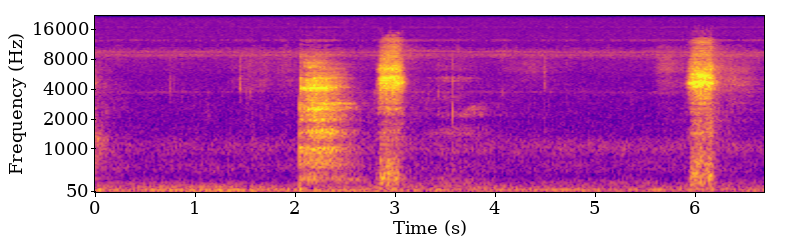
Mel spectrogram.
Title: chhinkni fit of sneezes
